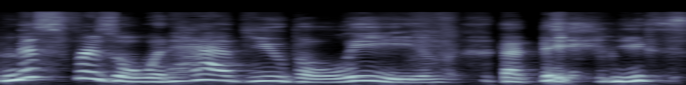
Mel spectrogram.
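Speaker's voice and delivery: confident speaking voice. Retelling a courtroom opening statement by Keisha: imitating confident Keisha. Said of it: "She's so confident".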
